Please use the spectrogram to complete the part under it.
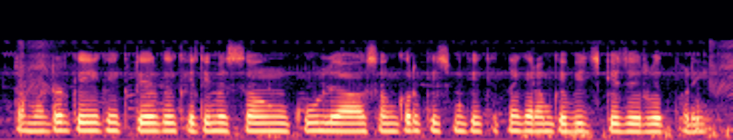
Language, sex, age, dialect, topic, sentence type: Bhojpuri, female, 18-24, Southern / Standard, agriculture, question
